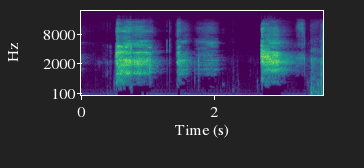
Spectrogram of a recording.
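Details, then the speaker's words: Adult woman with husky, deeper-than-usual voice during a live stream gives three harsh, noisy cough bursts with quiet gaps between them; cough. "excuse me I'm just going to have a drink I think I'm doing quite well with this cough you know can you hear how husky my voice is"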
